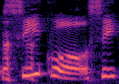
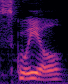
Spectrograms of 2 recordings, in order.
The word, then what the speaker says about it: sequel: So sequel, I would pronounce squeal because I would.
